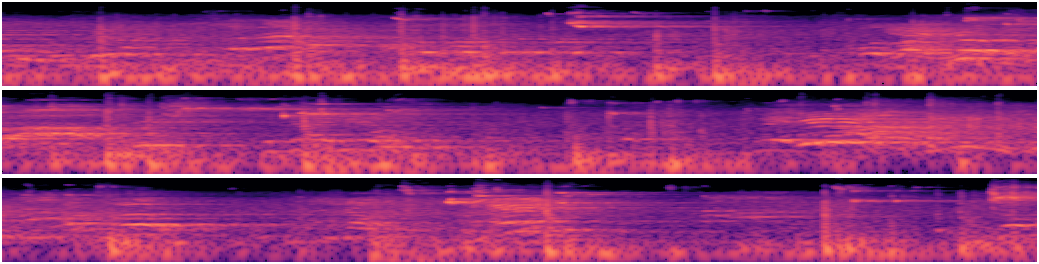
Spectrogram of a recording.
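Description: Young players shout and call out to each other across an echoing hall.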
